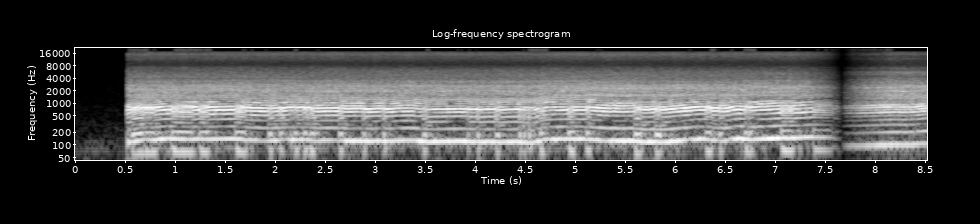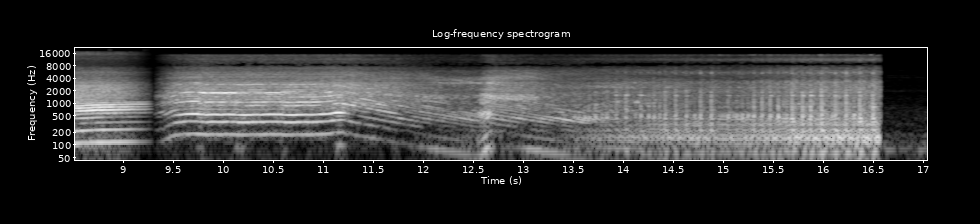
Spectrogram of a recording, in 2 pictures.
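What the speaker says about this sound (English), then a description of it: "we're going to discuss McCulloch's first direct drive chainsaw" A McCulloch direct drive chainsaw engine roars loudly up close, revving and bogging with brief dips, then settling into a high buzzing run before shutting off.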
